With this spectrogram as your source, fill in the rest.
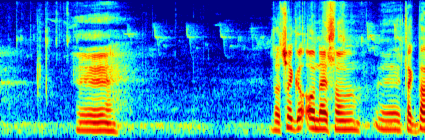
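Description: An older man talks calmly close by, outdoors.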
